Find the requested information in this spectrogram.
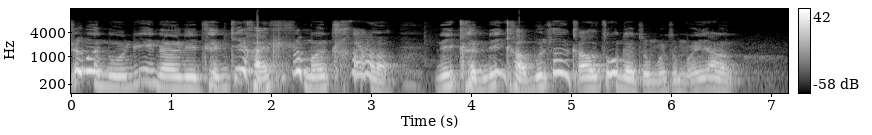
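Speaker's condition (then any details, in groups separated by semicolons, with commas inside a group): Cerebral palsy; childhood drooling from delayed saliva swallowing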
